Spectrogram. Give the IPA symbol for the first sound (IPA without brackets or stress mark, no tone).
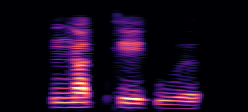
ŋ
